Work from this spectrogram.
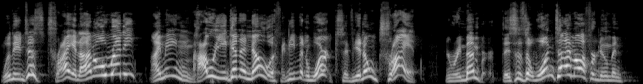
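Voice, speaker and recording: A woman voicing an eccentric, excitable male neighbor who pitches schemes at speed. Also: husky, heavily acted. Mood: excited. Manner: rapid, excitable salesman pitch. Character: fast-talking eccentric man, scheming neighbor.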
